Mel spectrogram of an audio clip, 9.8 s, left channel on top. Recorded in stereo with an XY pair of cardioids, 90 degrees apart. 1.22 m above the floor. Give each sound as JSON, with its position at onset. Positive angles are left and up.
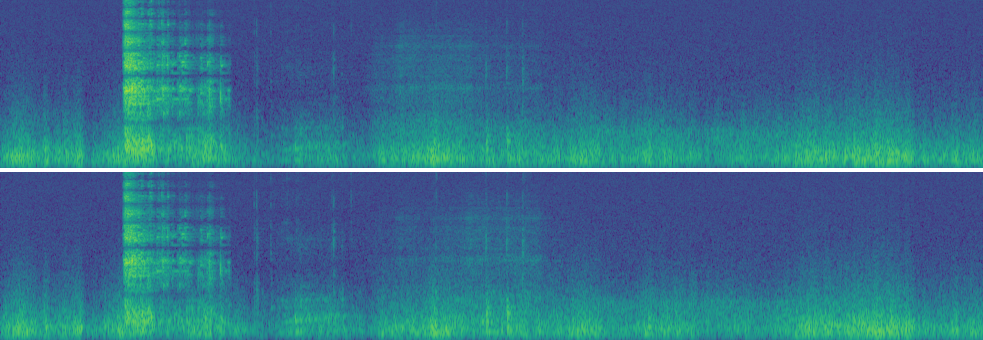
{"t": 1.2, "sound": "breaking glass", "azimuth_deg": 30}
{"t": 2.5, "sound": "a drawer", "azimuth_deg": -35}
